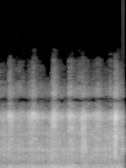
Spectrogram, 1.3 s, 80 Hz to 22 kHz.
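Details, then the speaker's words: 2021 Sherco 300SE two-stroke with Lectron Billetron carb, descending mountain trail hills: steady crackling idle with even pops, no hunting, not wanting to stall; strong normal idle. "So the idle is really strong with the Lectron. You can hear it going down these hills, not wanting to stall at all, it seems."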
